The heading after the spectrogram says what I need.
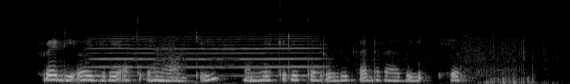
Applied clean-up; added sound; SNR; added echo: none; Bowed string instrument; 13 dB; none.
